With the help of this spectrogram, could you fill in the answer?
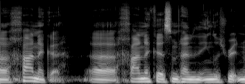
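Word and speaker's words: Hanukkah: it's a great letter Hannukah Hannukah sometimes in english written with the CH it's not chaunaca it's Hannukah Hannukah just remember the CH in the transliteration of Chanukah is making a guttural sound alright Tet is next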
